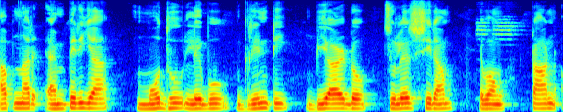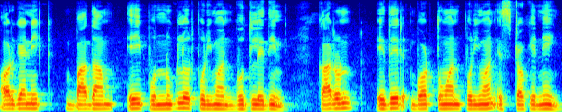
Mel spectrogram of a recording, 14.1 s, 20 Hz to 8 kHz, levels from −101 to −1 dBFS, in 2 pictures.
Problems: none marked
